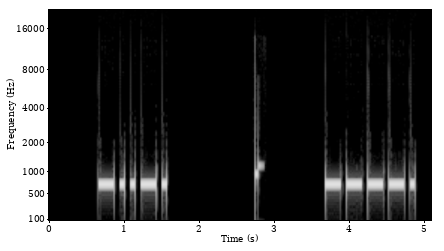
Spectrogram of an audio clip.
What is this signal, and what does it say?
Morse code, heard as a keyed tone, about 17 wpm, 700 Hz. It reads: / 9
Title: Single Character (Letter:Number:Punctuation:Prosign) Alt 17wpm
